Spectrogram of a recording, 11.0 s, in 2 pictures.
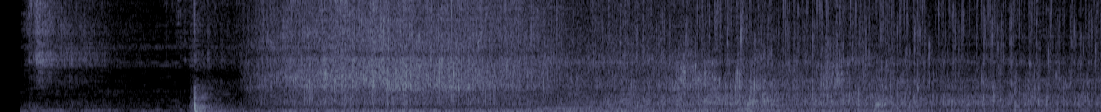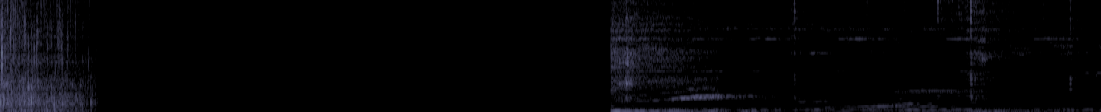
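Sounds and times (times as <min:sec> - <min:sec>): sauce sizzling in a pan: 0:01.2 - 0:06.0.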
